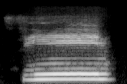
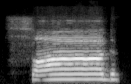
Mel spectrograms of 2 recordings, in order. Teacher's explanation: اور سین میں سیٹی کی آواز ہے، سین، اور اس میں بھی سیٹی کی آواز ہے، لیکن یہ سین ہلکی آواز میں ہے، یہ صاد اسی کے مقابلے میں بھاری آواز میں ہے، سین صاد۔ لیکن صاد جب آئے یہاں پہ بالکل سیٹی کی آواز نہیں آنی چاہیے، یہ بالکل نرمی کے ساتھ دا ہوتا ہے۔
